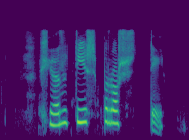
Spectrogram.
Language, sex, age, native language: Icelandic, female, 7, Icelandic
